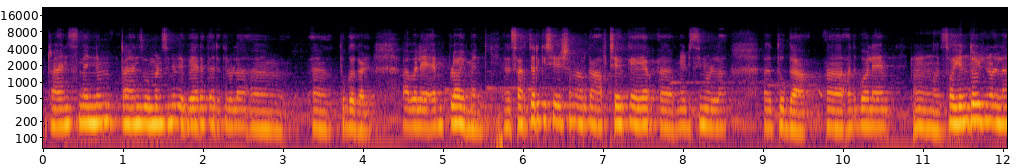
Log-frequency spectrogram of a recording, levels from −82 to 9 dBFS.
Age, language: 20-39, Malayalam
